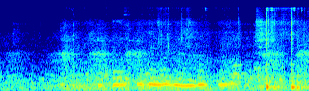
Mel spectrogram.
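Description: A woman talks nearby outdoors.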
